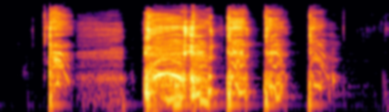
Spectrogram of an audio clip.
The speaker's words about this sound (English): I'm not taking these fucking coughs, by the way. Because this is part of the fucking experience.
